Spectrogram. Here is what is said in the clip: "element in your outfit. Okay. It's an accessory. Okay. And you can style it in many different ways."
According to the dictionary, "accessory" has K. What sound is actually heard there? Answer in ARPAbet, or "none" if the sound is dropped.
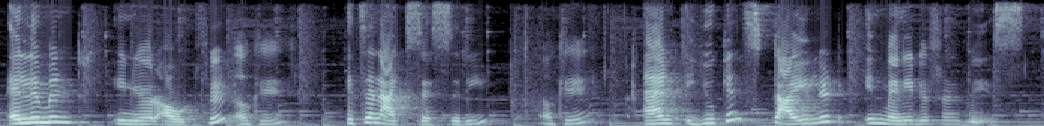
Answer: K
